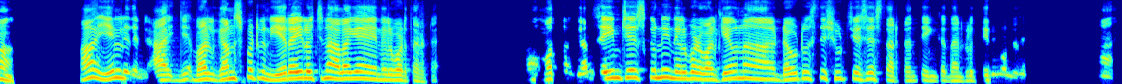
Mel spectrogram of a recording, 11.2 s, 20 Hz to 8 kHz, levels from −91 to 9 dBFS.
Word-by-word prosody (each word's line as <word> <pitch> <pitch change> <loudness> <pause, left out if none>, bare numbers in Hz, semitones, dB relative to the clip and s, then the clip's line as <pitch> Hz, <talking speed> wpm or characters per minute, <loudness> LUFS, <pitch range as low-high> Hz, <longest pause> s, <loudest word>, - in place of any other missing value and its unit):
ఆ! - - +2 0.9
ఆ! - - +4 0.2
ఏం 245 - +3
లేదండి. 235 - -5
ఆహ్, 180 0 +1 0.3
వాళ్ళు 200 +1 +3
గన్స్ 220 +2 +2
పట్టుకొని 240 -8 -1
ఏ - - +6
రైలొచ్చినా 240 +1 +5
అలాగే 225 +1 +4 0.2
నిలబడతారట. 170 -8 -3 1.1
మొత్తం 240 +3 -5
గన్స్ 210 +4 -6
ఎయిమ్ 255 +1 +3
చేసుకొని 265 +1 +2
నిలబడ 225 -1 +2
వాళ్ళకేమన్నా 225 +5 +1 0.3
డౌట్ 205 +4 -1
వస్తే 235 +4 -8
షూట్ 230 -2 -7
చేసేస్తారట. 195 -8 -4
అంతే 155 +2 -13
ఇంకా 155 +1 -10
దాంట్లో 155 +1 -7
తిరుగుండదు. 190 - -10 0.8
ఆ! - - -7
215 Hz, 145 wpm, -23 LUFS, 185-235 Hz, 1.1 s, ఏ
